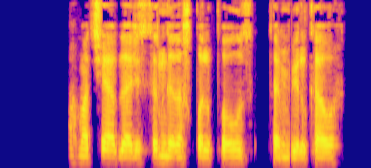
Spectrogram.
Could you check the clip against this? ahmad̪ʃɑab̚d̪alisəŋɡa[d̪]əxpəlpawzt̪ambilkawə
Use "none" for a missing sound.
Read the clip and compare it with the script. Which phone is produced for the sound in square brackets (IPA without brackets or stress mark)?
d̪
